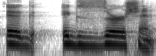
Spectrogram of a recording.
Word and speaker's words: exertion: at the pronunciation because notice you have X but that's not how it's pronounced it's pronounced as IG exertion IG exertion exertion exertion and then you just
